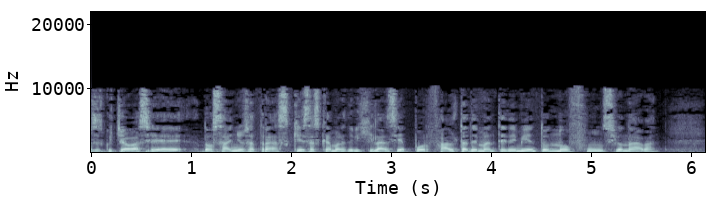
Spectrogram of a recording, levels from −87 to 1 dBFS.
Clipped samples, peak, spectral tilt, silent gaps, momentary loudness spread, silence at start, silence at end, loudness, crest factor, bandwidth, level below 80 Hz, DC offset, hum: under 0.1%; -2 dBFS; -4 dB/octave; none; 4 LU; 0 s; 0 s; -18 LUFS; 16 dB; 11 kHz; -46 dBFS; under 0.1%; none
